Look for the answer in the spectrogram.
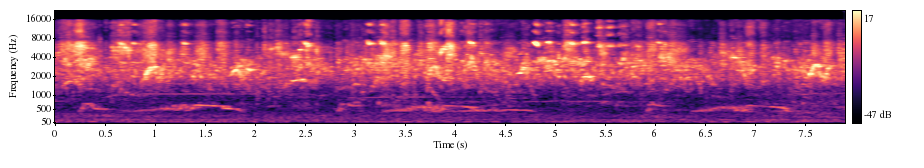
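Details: Budgerigars, described as happy and talking to each other, keep up a dense, continuous high chattering warble, while a lower, softer rising-and-falling note repeats roughly every two and a half seconds underneath.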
